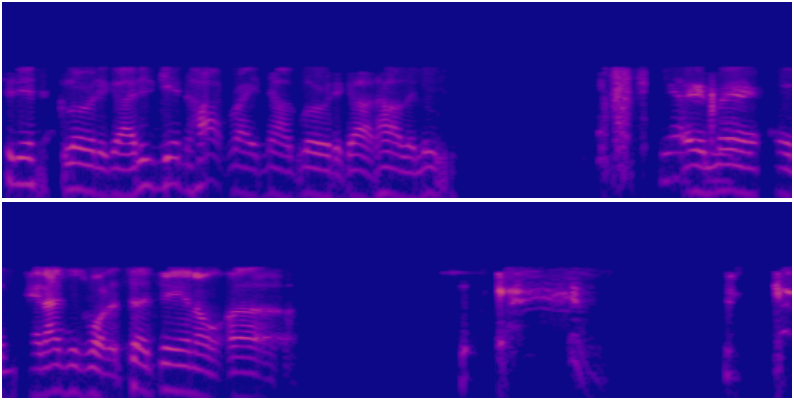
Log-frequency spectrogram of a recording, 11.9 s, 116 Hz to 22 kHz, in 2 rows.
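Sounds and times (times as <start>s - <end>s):
speech: 0.0s - 3.5s, 4.5s - 8.2s, 9.4s - 10.5s
preacher clearing throat and coughing at a church service: 9.4s - 10.5s, 11.4s - 11.8s.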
